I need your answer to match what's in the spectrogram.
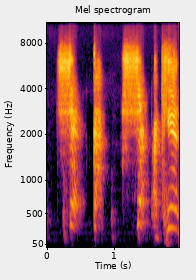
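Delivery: mock exasperated swearing, high-pitched, frustrated. Retelling struggling with a jacket during a quick change, frustrated cursing. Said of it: "you're like".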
